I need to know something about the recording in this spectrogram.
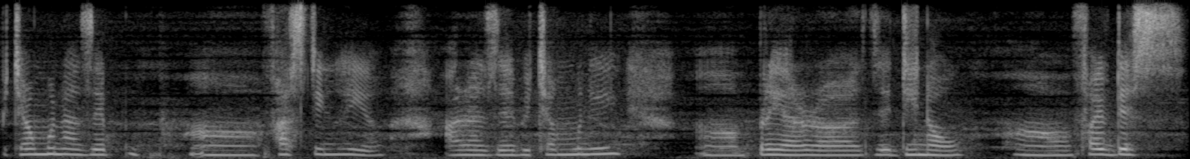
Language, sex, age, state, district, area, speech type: Bodo, female, 18-30, Assam, Udalguri, rural, spontaneous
